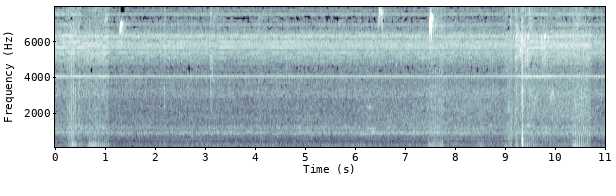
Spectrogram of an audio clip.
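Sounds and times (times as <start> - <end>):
wings fluttering: 0.2 - 1.1, 7.4 - 10.8
bird chirp: 9.2 - 10.7.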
